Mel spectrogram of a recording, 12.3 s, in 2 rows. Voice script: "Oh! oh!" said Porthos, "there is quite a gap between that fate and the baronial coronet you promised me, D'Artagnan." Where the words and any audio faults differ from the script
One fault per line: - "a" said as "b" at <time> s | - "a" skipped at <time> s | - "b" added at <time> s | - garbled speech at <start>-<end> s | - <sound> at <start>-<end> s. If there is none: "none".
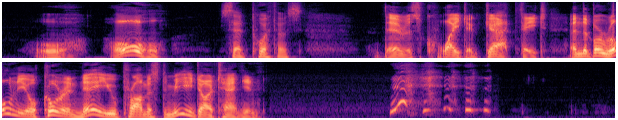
- "between that" skipped at 5.2 s
- laugh at 10.0-11.0 s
